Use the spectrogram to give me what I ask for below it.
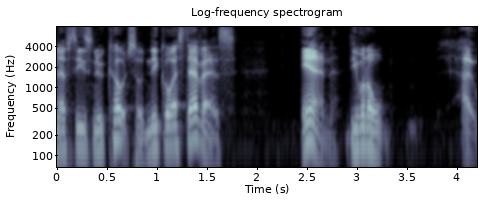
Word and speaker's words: Estevez: The accent is on the second syllable. You said it right. You said it right just now. Okay. Estevez, Nico Estevez.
